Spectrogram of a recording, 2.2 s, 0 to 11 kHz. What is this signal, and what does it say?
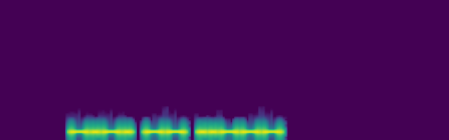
Morse code, heard as a keyed tone, about 44 wpm, 700 Hz. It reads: CM2
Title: Callsign Prefixes for Top 100 DXCC - 45wpm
